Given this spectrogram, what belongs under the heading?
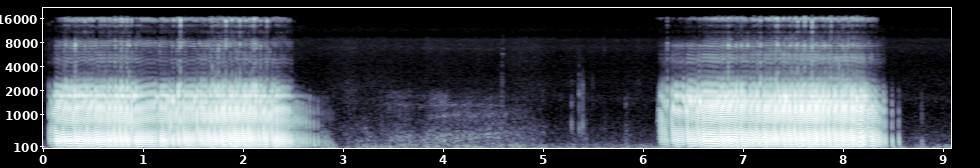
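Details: Two long, loud, rattling breaths about four seconds apart with a quiet pause between, from a sleeping Chihuahua; loud snoring.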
